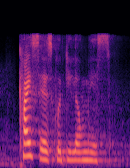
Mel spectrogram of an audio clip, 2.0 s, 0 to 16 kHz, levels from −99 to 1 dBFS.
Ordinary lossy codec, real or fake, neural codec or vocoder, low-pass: none; fake; codec, 16 kHz, 2 kbps, X-Codec, HuBERT features, trained on general audio; 7.2 kHz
